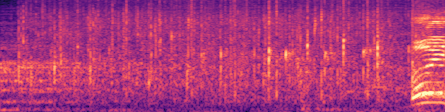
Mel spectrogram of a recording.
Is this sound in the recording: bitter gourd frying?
no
